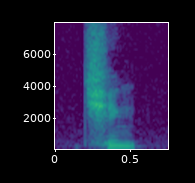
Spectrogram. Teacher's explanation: the character pronounced Ching in the first tone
